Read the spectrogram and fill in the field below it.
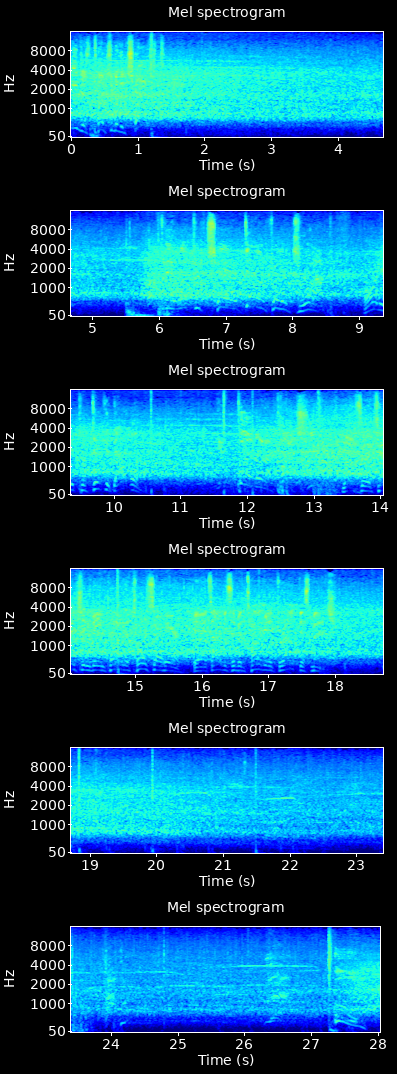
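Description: A large crowd cheers and roars.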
